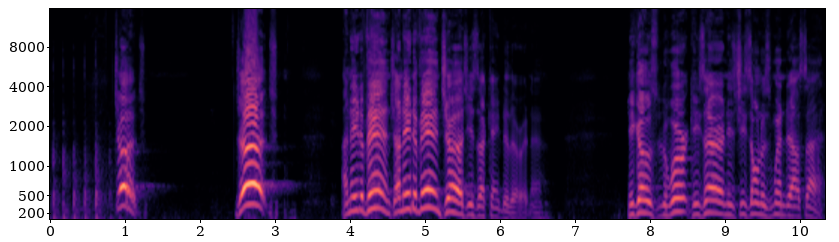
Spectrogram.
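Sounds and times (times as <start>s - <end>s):
knocking on a door: 0.0s - 0.9s
speech: 0.9s - 1.4s, 2.5s - 3.1s, 3.9s - 6.7s, 7.7s - 10.3s
person making a short loud vocal exclamation: 2.5s - 3.0s.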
